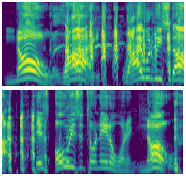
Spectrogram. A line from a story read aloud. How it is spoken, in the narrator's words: these two girls are yelling unison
